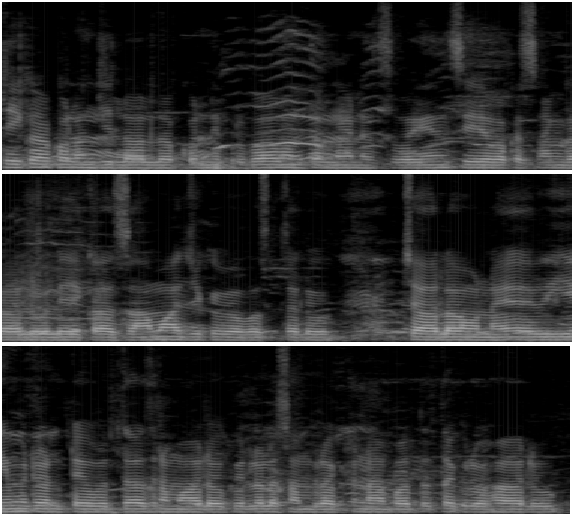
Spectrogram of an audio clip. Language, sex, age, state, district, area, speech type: Telugu, male, 18-30, Andhra Pradesh, Srikakulam, urban, spontaneous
